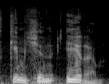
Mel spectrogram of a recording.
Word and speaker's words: Ким Чен Ир: пришло сообщение, вот мы сейчас в эфире, что с Jerusalem Post, что есть информация о том, что господин, как правильно произносить? – Ким Чен Ир.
